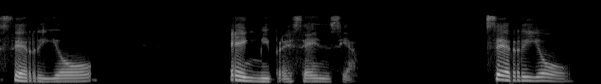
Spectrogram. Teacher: la mayor fuerza de voz está en la vocal abierta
